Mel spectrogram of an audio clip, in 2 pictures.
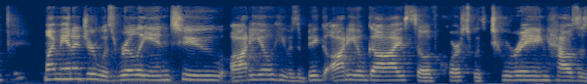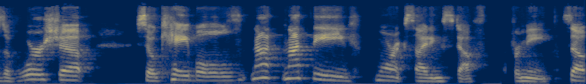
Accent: Ontario, Canada; now in San Jose, United States; So I came from Canada, from Ontario, Canada, and I've worked remotely ever since. So that was back in 97.

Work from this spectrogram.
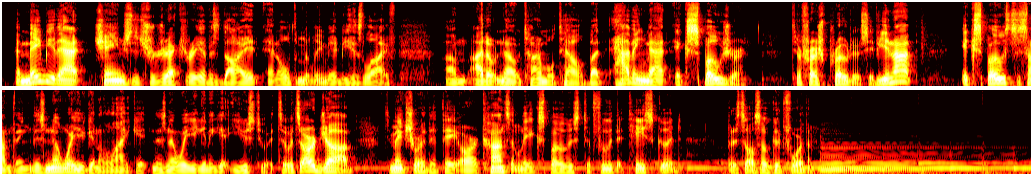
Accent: New York City, New York, United States; moved away as an adult; also born or lived in England; I grew up in Queens as an Attleboro kid

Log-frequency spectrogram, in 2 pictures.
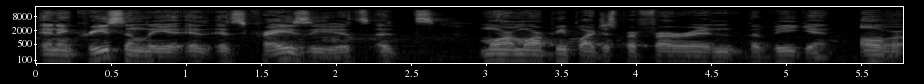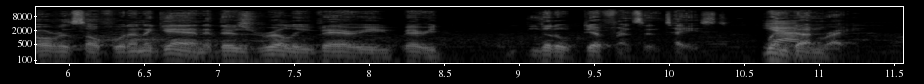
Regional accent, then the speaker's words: Grand Rapids, Michigan, United States; I'm a chronic entrepreneur in Grand Rapidian

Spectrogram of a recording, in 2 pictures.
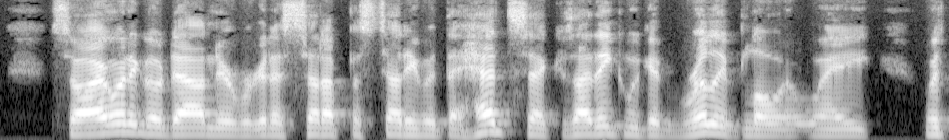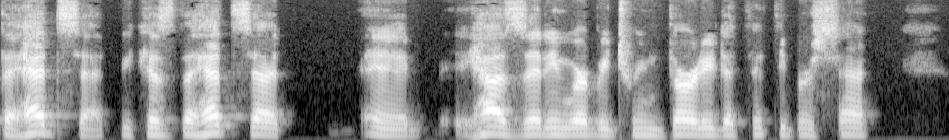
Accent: Scottsdale, Arizona, United States; And a situation happened that they were stranded in my hometown of Scottsdale, Arizona.

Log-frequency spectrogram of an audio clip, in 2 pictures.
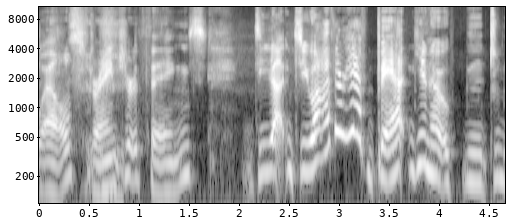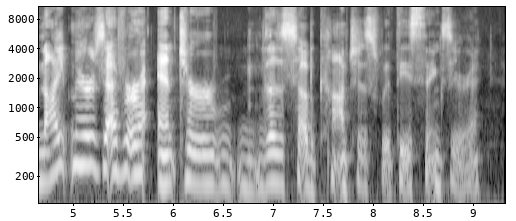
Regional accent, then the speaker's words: Chicago, Illinois, United States; born and raised in Chicago

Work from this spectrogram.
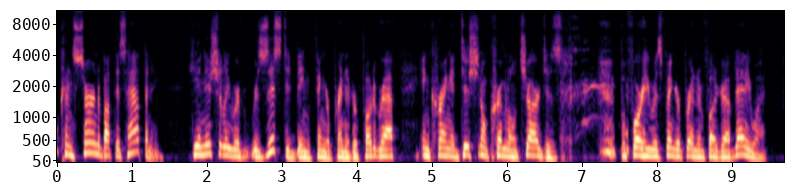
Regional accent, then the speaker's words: Rochester, New York, United States; my hometown of Rochester

